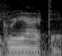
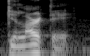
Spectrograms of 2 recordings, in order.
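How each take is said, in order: First: The name is said without an L sound. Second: The name is said with an L sound. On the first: The speaker calls it right. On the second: The speaker calls it wrong. "I used to say"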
